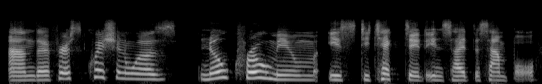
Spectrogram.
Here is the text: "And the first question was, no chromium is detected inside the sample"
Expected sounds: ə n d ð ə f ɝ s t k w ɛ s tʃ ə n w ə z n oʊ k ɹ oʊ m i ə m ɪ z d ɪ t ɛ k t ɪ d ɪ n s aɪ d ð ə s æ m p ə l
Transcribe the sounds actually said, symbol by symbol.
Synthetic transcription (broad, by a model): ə n ð ə f ɝ s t k w ɛ s tʃ ə n w ə z n oʊ k ɹ oʊ m i ə m ɪ z d ɪ t ɛ k t ɪ d ɪ n s aɪ d ð ə s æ m p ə l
